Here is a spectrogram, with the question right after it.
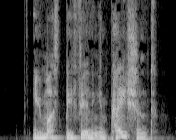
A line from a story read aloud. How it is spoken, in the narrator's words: I said, sensing a spiteful note in my voice, an insolent tone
